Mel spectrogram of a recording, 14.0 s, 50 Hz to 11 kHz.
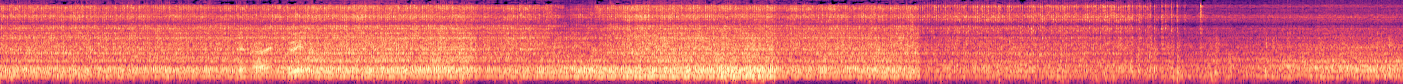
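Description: Radio-controlled P-51 Mustang model's engine idling on the ground, a steady rattling run. It drops in level about nine seconds in, with a single sharp click about twelve seconds in.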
